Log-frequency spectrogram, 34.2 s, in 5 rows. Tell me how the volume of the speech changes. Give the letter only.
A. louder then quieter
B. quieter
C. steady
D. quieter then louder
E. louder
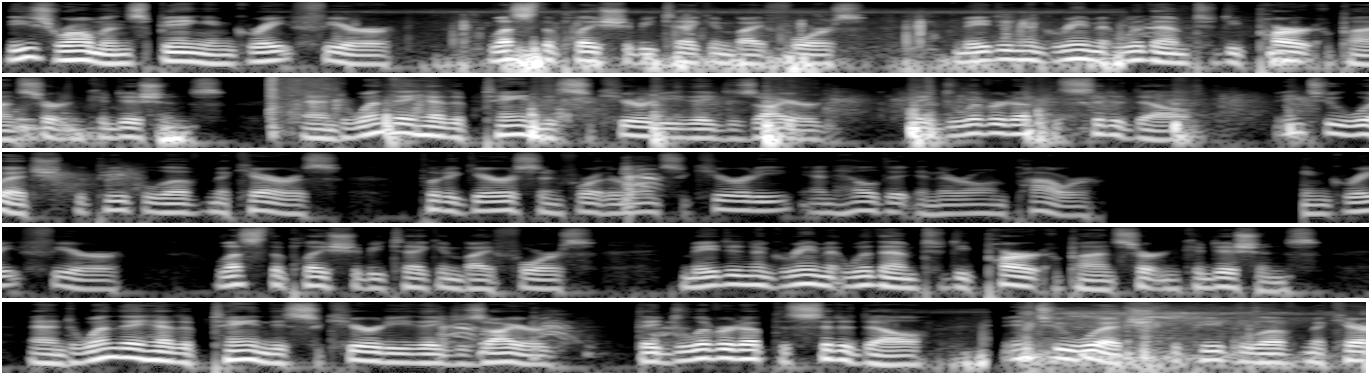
D.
